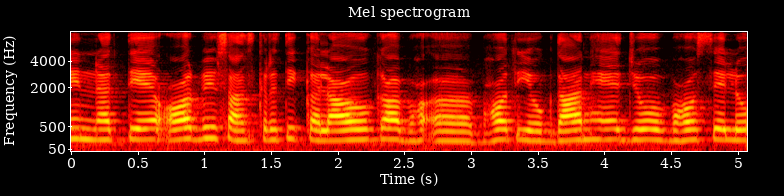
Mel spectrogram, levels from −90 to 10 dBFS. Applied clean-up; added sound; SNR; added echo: none; none; none; none.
